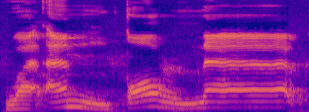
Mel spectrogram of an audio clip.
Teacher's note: میم پر جزم ہے اس لیے یہاں پر کسی قسم کا قلقلہ نہیں ہوگا، سکون ہوگا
